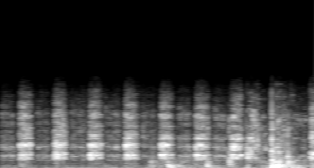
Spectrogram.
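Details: Yellow Labrador Retrievers, two of them, tussling in a pickup truck bed; steady, hoarse panting puffs repeating roughly four per second, slightly heavier toward the end.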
